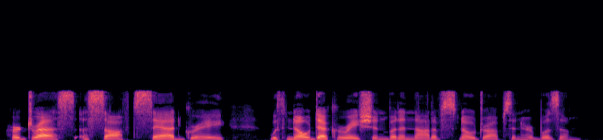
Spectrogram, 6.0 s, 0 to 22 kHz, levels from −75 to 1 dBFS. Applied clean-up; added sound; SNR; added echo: none; none; none; none.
